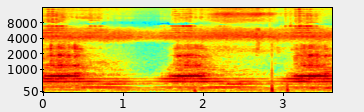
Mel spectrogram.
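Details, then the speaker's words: 56-inch Airmaster ceiling fan in poor mechanical condition; one side of the motor housing was loosened to stop scraping, so it spins freely but runs loud with a steady humming whir and clear tones that swell and fade slightly: noise from the loosened housing. "I loosened up side of the motor housing, which is probably one of the main reasons why it's so loud. If it was tight on all sides, it wouldn't even move. But now it spins nice and freely, but it's very noisy."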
